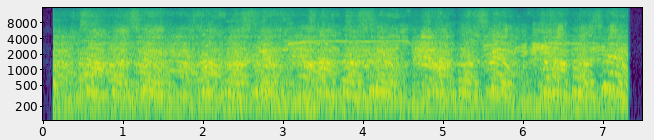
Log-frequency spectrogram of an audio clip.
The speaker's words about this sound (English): But yeah, he was, there's this where we all shouted, stop the steal.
